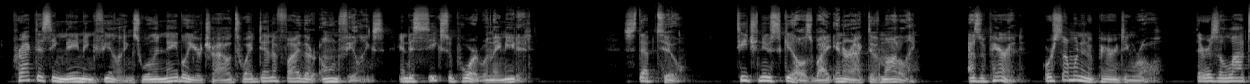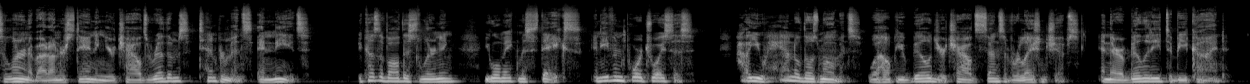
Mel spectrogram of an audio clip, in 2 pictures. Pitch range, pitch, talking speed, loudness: 120-150 Hz, 135 Hz, 200 wpm, -24 LUFS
